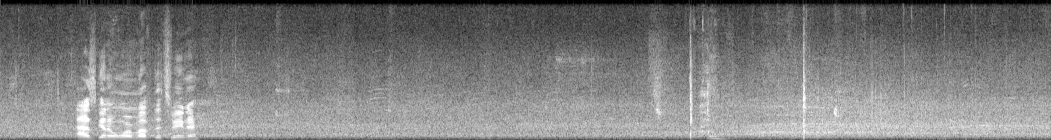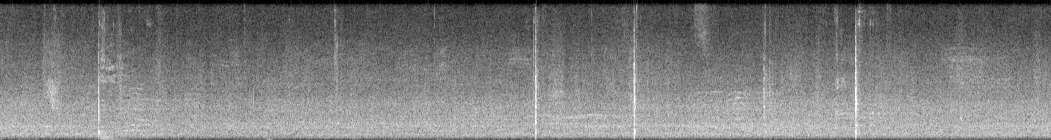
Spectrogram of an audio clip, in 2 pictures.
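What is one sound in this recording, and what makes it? A large crowd murmurs steadily in a big open arena.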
